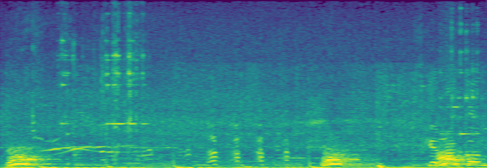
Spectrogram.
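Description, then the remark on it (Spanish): A dog barks and whimpers in short, excited bursts, fairly loud, with a busy, cluttered background throughout. “¡Amárrame ese mendigo perro!”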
